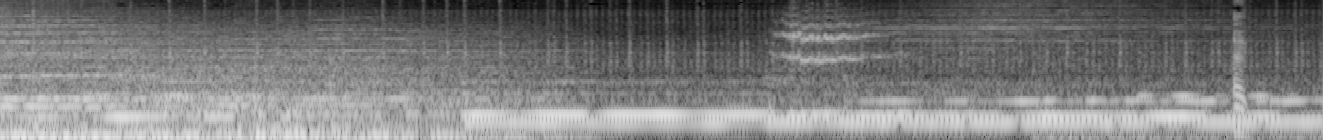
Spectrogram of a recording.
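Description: A car brakes toward a stop at a turn: an engine rumble carries a steady tone while brief tire squeals and skid chirps rise midway, all fairly close and without talk.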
